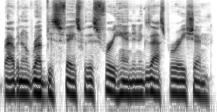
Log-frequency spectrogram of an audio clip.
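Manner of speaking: ordinary delivery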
